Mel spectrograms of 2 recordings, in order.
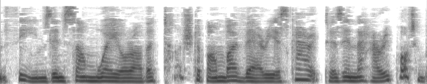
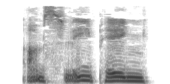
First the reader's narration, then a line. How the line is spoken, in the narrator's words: he grunts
